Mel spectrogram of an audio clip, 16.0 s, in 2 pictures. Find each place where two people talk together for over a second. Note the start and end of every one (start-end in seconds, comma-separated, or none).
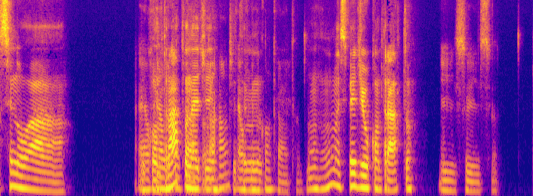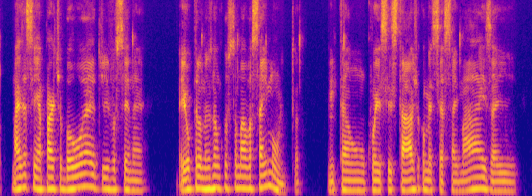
2.1-4.0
